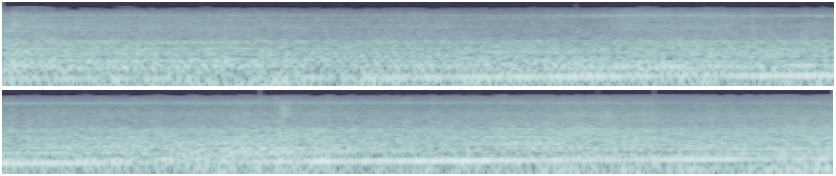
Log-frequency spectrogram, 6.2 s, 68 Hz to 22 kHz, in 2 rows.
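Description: Toyota MR2 SW20's mid-mounted four-cylinder engine pulling under acceleration, heard from inside the cabin, its note climbing smoothly and steadily in revs with no gear change, over steady road noise.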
